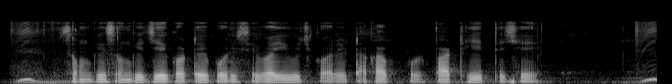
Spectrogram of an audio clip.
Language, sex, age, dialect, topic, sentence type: Bengali, male, <18, Western, banking, statement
